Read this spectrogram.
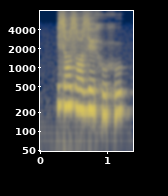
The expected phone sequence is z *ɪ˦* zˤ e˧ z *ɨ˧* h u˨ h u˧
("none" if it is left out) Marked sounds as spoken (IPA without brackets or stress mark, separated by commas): i˦, e˧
